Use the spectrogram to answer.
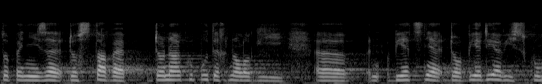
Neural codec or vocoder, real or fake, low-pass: none; real; 7.2 kHz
